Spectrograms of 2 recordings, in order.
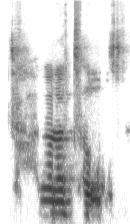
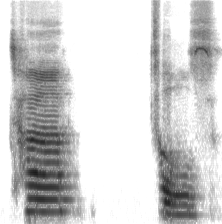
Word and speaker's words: turtles: You won't see them in the UK, but I thought I'd mention turtles. Turtles. Turtles. We don't pronounce the R.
